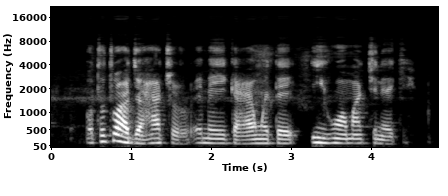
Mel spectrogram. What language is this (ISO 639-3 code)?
ibo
